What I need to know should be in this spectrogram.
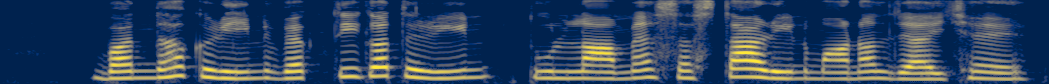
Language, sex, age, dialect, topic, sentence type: Maithili, female, 18-24, Eastern / Thethi, banking, statement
